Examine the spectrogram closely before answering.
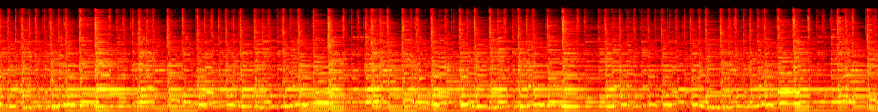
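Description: Mountain dulcimer in DAC tuning, strummed with a pick, playing a lively fiddle tune: a moving melody over drone strings ringing steadily underneath.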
